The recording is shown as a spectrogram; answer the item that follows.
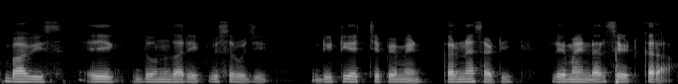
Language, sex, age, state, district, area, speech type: Marathi, male, 30-45, Maharashtra, Amravati, rural, read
